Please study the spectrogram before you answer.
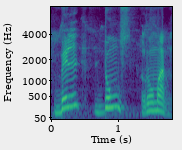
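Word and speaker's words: Bildungsroman: বিলডুং রোমান উচ্চারণটা হবে।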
